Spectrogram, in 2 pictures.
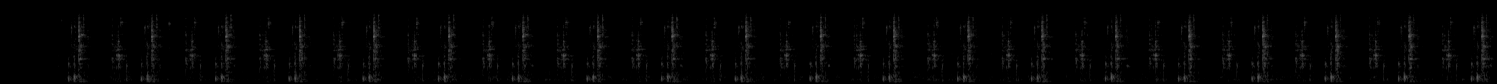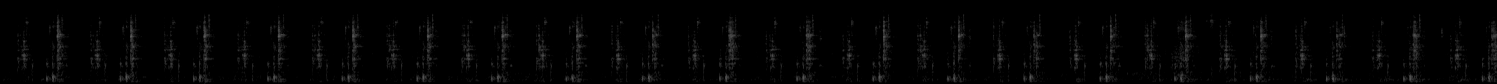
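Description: Homemade soda-can Stirling engine with a CD flywheel and bent-wire crank running steadily, ticking at an even rate of about three ticks a second.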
